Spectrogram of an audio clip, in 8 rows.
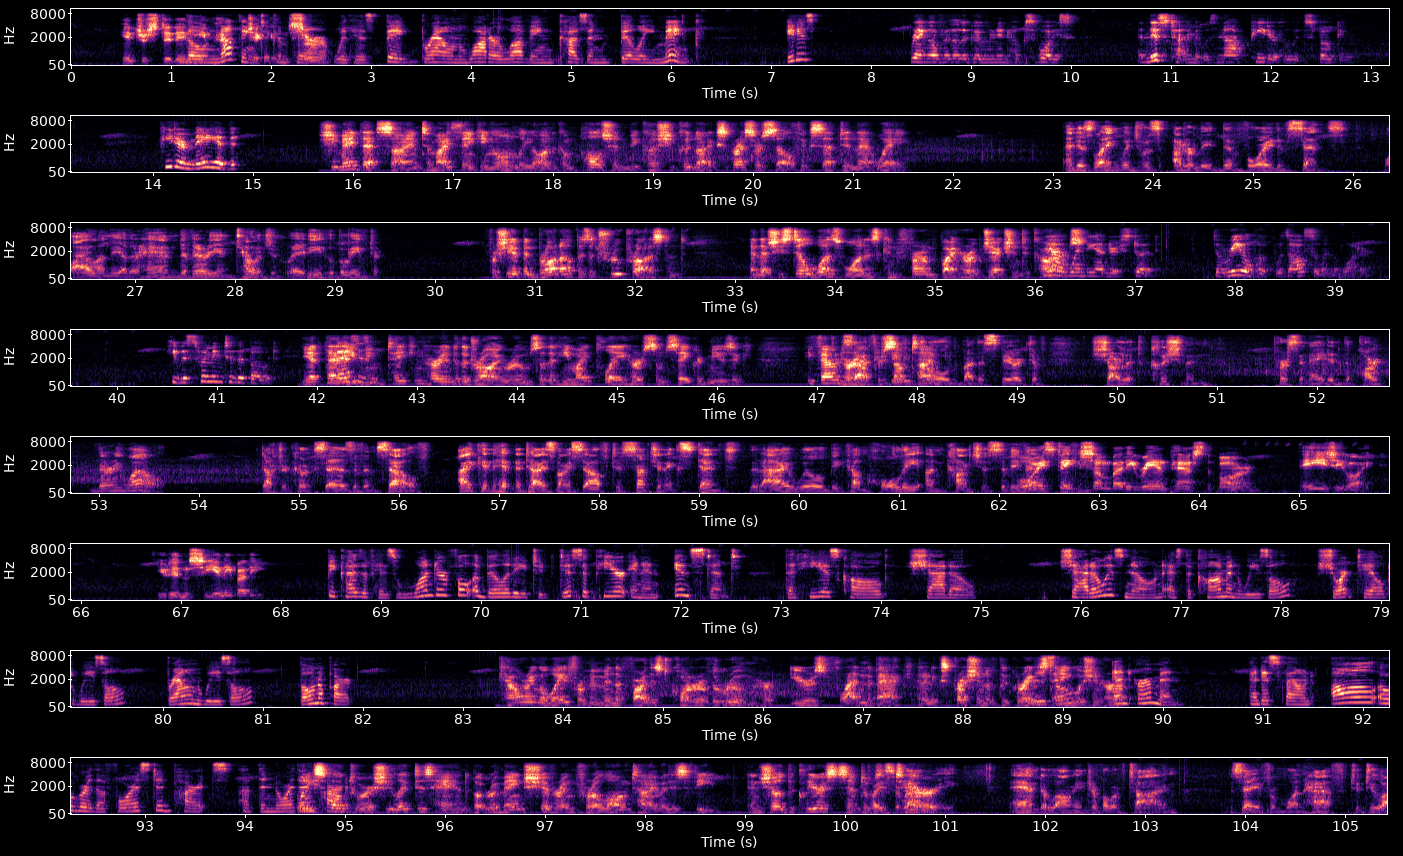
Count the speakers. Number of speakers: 5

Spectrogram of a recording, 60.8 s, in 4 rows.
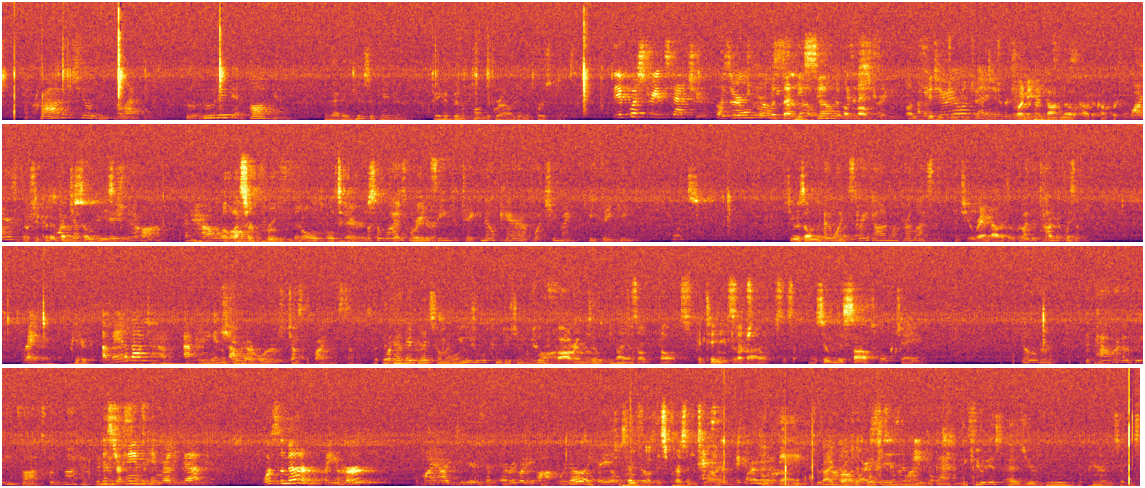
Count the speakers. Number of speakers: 10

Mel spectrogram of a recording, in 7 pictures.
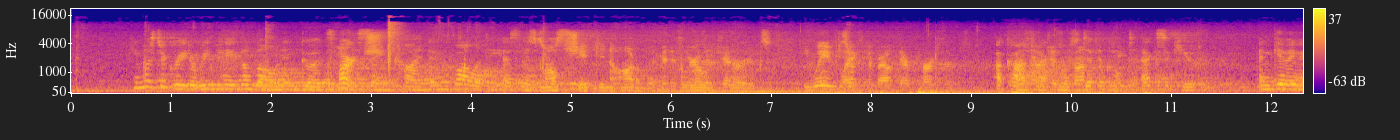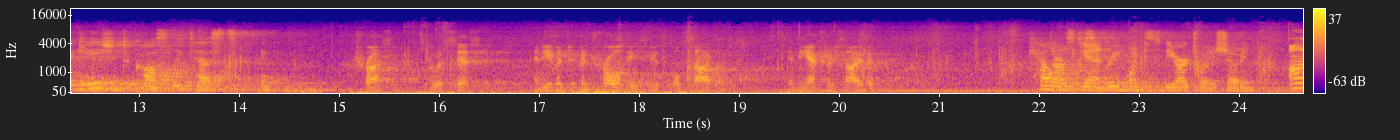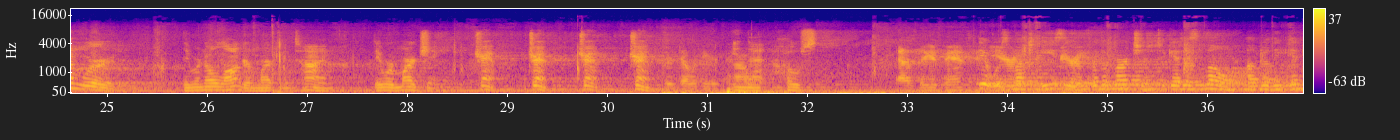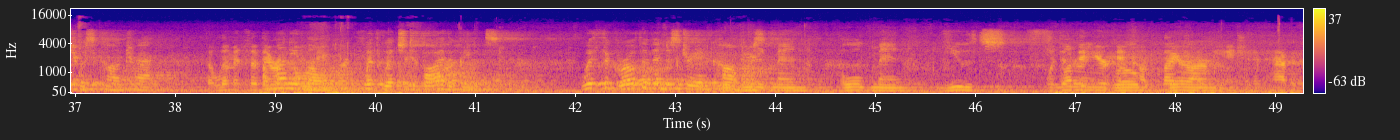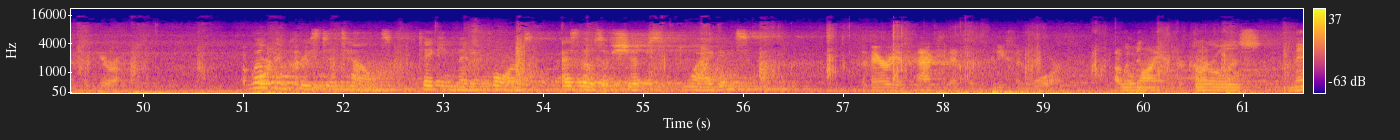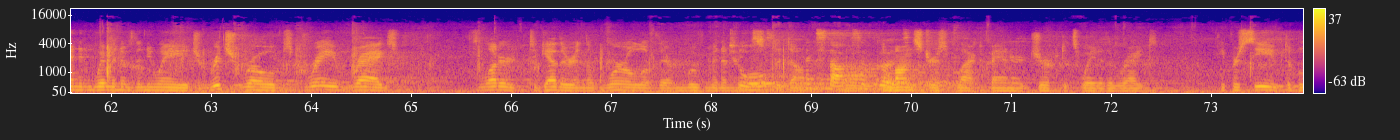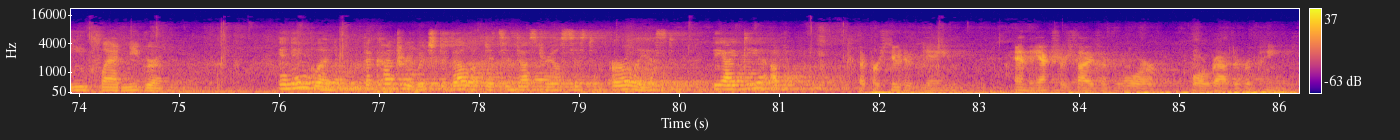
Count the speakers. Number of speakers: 3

